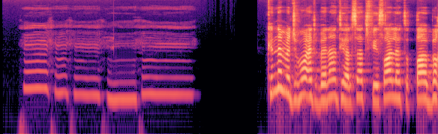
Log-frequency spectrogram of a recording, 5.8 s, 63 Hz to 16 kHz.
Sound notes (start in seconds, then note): 0.2 humming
